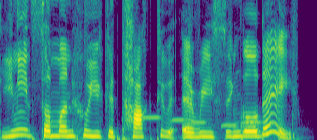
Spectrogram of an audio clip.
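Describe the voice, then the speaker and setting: With music in the background, a woman speaks in an animated tone at a high pitch with an Indonesian accent. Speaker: virtual streamer. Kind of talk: casual chat.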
